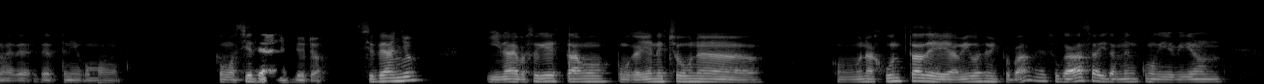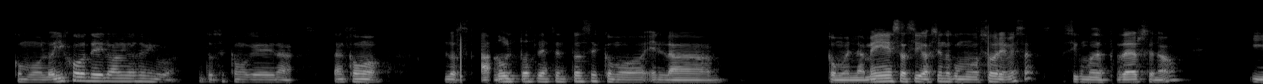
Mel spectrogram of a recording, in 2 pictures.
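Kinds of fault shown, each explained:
Burst of packet loss: Six times, about 60 ms of speech drops out. The last sound is stretched and fades, then speech resumes further on.
Speech suppressed in double talk: Near 2.6 s the speech dips by roughly 15 dB for about 0.4 s, likely an echo canceller ducking both talkers.
Loud pop: Three single sharp pops, at 5.69, 17.25 and 22.52 s, stand roughly 15 to 20 dB above the speech. Each is likely a brief voltage spike.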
